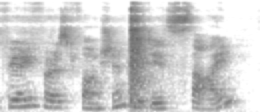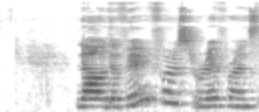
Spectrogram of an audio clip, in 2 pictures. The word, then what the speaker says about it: sine: So the main 3 functions are sine. We sometimes write it with S-I-N-E, but usually in math we omit the E, so it will actually become S-I-N, but you will still pronounce it as sine.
